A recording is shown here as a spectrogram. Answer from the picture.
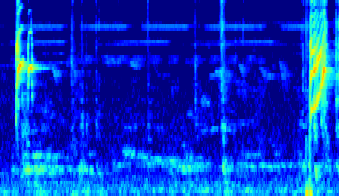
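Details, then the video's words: Female canary calling for a male, played to stimulate male canaries: a sharp rising chirp, a long quiet pause with faint faraway tones, then a second harsh chirp with a low thump. "PANCINGAN KENARI BETINA MEMANGGIL JANTAN"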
